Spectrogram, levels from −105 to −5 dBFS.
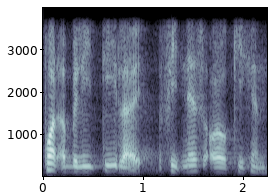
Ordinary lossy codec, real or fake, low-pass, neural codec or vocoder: none; fake; 3.6 kHz; codec, 24 kHz, 0.9 kbps, DualCodec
